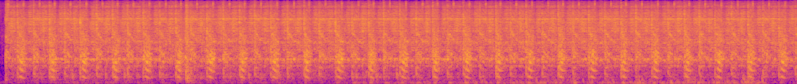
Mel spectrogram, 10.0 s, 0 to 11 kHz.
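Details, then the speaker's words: Wrecked Volvo 240 B230, cranking on a questionable ignition coil fed 12 volts that got very hot; engine fires briefly then dies, never settling into a clean run, pointing to a failing, overheated coil. "Turns out 12 volts to a questionable coil burns them up. Yeah, that one got real hot."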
